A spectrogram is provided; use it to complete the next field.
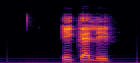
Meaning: to peel, to pare (nuts, shell, egg etc)
- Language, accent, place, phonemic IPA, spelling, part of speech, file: French, France, Lyon, /e.ka.le/, écaler, verb, LL-Q150 (fra)-écaler.wav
